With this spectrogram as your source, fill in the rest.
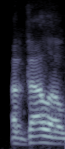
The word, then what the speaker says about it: Avelo: And you said yellow, Avelo, like yellow.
